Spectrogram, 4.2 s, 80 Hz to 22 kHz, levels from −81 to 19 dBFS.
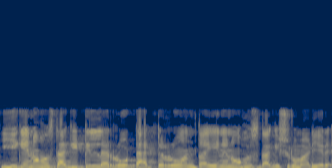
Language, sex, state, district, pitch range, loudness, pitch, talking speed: Kannada, female, Karnataka, Shimoga, 210-280 Hz, -14 LUFS, 245 Hz, 130 wpm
